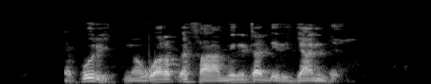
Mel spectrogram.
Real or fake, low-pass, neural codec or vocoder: fake; 7.2 kHz; codec, 16 kHz in and 24 kHz out, 2.2 kbps, FireRedTTS-2 codec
